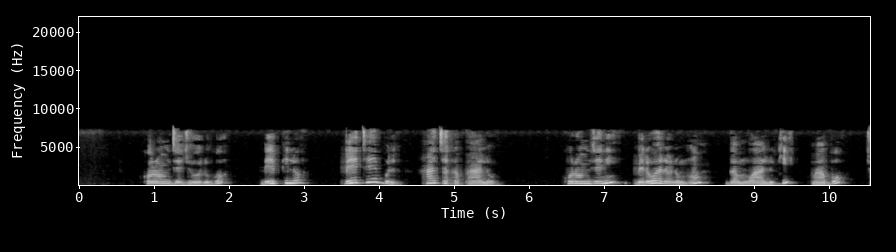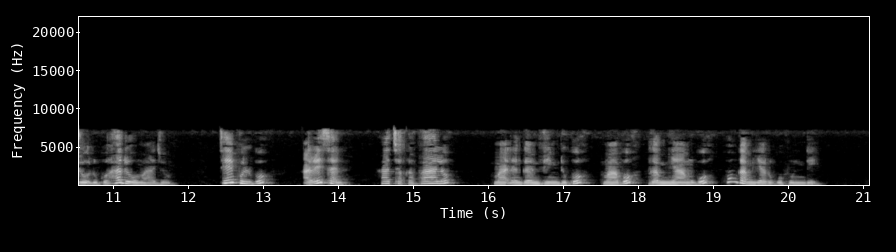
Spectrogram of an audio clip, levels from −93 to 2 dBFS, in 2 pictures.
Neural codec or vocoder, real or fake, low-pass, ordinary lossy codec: none; real; 7.2 kHz; AAC, 32 kbps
